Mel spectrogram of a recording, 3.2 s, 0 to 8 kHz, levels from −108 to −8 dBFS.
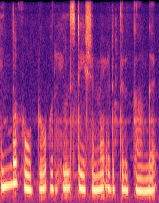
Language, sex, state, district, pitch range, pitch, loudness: Tamil, female, Tamil Nadu, Nilgiris, 200-225 Hz, 215 Hz, -14 LUFS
